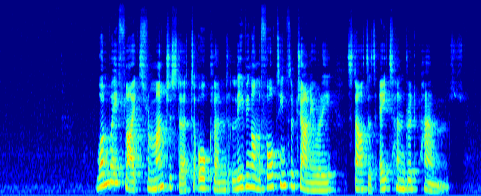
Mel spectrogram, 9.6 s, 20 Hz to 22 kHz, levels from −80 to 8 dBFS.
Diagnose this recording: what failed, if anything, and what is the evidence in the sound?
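Low bit depth without dither throughout: gritty, signal-following grain sits about 35 dB below the speech, likely from truncation to roughly 9 bits at sample-format conversion.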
